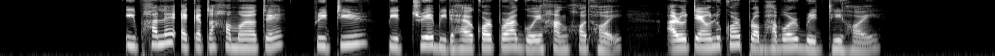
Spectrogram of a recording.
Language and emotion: Assamese, neutral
